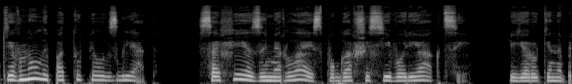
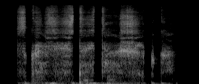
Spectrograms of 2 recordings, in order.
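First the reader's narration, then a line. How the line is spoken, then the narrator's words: Whisper. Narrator (Russian): прошептала она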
